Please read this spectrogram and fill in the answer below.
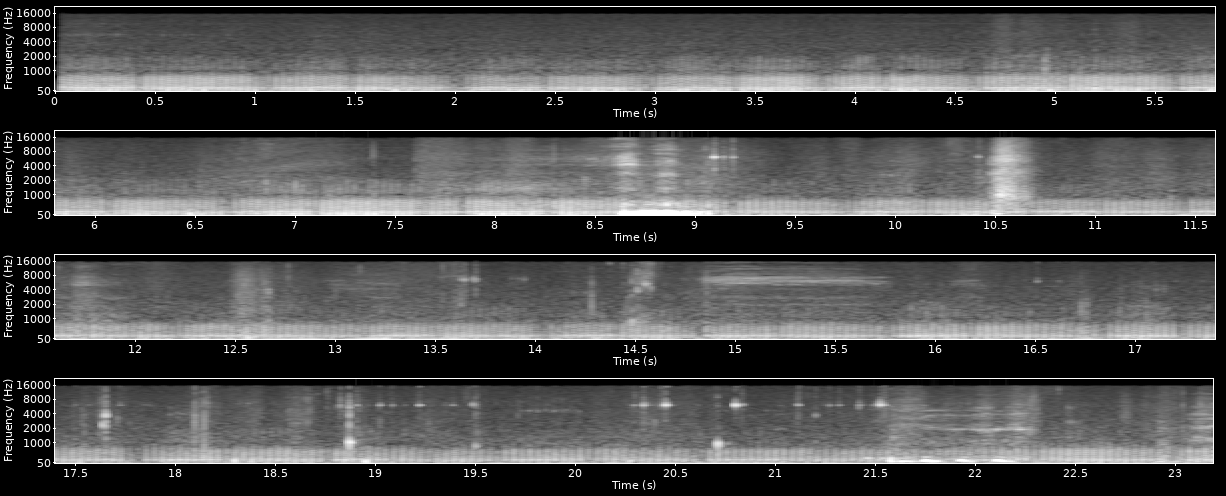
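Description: Kitten purring steadily in a low, continuous rumble, with a brief laugh about nine seconds in.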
